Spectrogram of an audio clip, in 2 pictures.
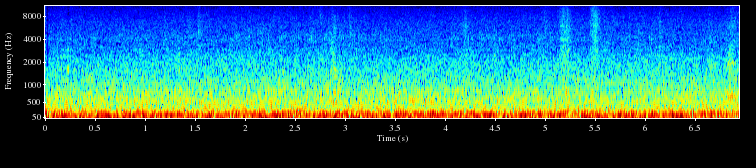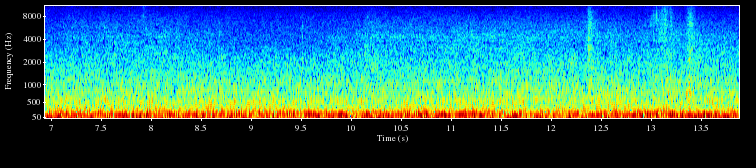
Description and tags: Sounds recorded while creating impulse responses with the DS-40.
field-recording, ambiance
